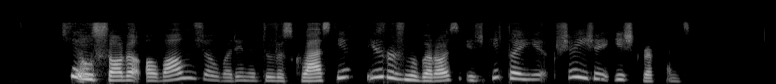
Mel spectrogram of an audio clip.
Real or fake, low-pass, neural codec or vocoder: fake; 7.2 kHz; codec, 16 kHz, 0.5 kbps, X-Codec, HuBERT features, trained on balanced general audio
